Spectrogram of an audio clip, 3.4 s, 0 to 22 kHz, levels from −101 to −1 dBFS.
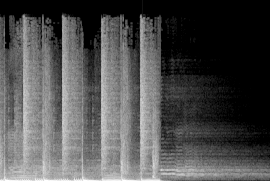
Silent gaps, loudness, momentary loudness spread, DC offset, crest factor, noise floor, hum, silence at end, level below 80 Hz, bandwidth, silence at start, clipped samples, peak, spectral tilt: none; -10 LUFS; 17 LU; under 0.1%; 10 dB; -44 dBFS; none; 0.85 s; -12 dBFS; over 20 kHz; 0 s; under 0.1%; 0 dBFS; -4.5 dB/octave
